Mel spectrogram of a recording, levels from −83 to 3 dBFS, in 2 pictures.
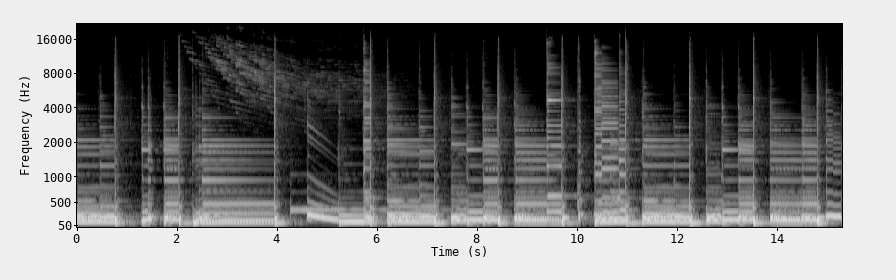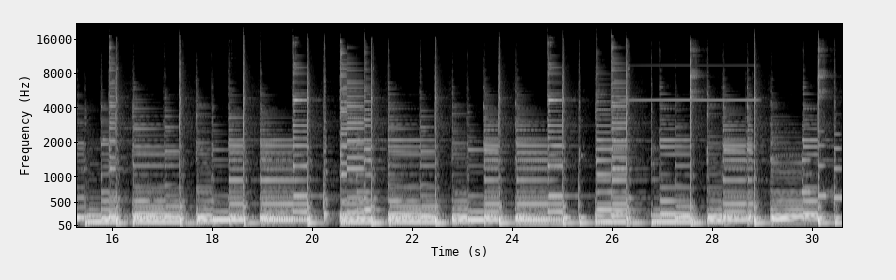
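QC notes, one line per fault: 26.03–29.02 s, feedback whistle: a thin, steady tone at 4.7 kHz sits about 25 dB below the sound, swelling and fading slowly in level without growing. This is likely a loudspeaker-to-microphone loop held right at the edge of instability, so that one frequency keeps ringing.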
